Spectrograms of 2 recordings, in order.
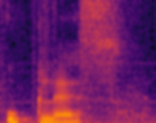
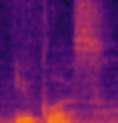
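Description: First: The surname is said in its native form. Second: The surname is said in an anglicized form. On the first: This is the family's own pronunciation. "it's pronounced Ucles" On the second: This is an easier version for English speakers. "for the Anglos, we pronounce it Ucles"

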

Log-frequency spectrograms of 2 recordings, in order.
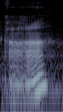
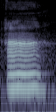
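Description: First: The pitch goes up. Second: The pitch stays flat and steady. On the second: "There's level"

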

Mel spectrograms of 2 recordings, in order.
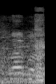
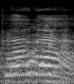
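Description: First: It is said at normal volume. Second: It is said very loudly.

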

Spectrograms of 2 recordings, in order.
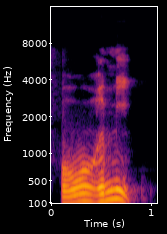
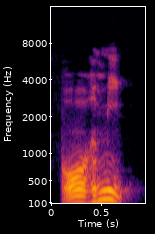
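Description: No difference in how they are said.

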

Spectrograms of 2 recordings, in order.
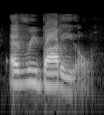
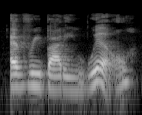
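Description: First: Will is reduced to an ol sound. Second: The word will is said in full. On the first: "I say everybody'll. Just an ol sound at the end" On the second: "I don't say everybody will"

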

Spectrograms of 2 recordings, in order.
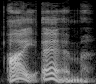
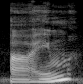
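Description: First: Two full words are said separately. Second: The words merge into one short syllable. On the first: "I am oznacza ja jestem" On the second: "W skrócie będziemy je wymawiać I'm"

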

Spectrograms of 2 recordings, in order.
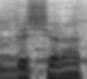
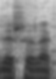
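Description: First: The middle consonant is a plain 's' sound. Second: The middle consonant is an 'sh' sound. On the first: This is the original Korean name. The speaker calls it right. "по-корейски досираком называется" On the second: This is the name as it is used in Russia. The speaker calls it wrong. "к нам ее привезли с буквой «Ш»"

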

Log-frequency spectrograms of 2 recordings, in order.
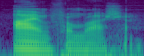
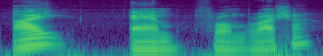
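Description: First: I and am are joined into one contracted syllable. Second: I and am are said as two full words. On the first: "Short form – короткая форма" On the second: "Long form – это длинная форма"

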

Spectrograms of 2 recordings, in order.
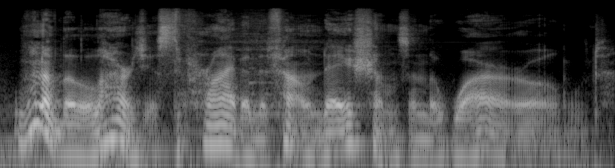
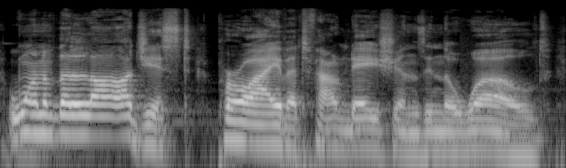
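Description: First: It is said in an exaggerated posh, wealthy accent. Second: It is said in the speaker's ordinary accent.

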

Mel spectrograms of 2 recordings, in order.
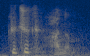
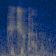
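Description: First: The h in hanım is clearly pronounced. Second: The h drops and the words link together.

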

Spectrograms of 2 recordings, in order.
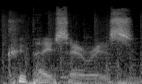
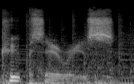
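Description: First: Coupe is said in the European way. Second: Coupe is said in the non-European way.

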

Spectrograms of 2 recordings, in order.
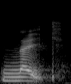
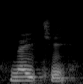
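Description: First: The name is said with a French accent. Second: The name is said with an English accent. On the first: "In French, we say Nike" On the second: "the brand name Nike"

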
